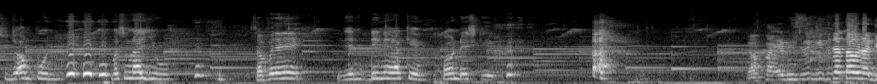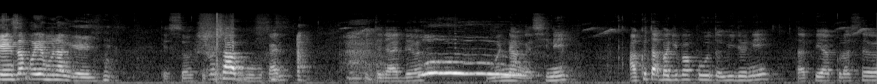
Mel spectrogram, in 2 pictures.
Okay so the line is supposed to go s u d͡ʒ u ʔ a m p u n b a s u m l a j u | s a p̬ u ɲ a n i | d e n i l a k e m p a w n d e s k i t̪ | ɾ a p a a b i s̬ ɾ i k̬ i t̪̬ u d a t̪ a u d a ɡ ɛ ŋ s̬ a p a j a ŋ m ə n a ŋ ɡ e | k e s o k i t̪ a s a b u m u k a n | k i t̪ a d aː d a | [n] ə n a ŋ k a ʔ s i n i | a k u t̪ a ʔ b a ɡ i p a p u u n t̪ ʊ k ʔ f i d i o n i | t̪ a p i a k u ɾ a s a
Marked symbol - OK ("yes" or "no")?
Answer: no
